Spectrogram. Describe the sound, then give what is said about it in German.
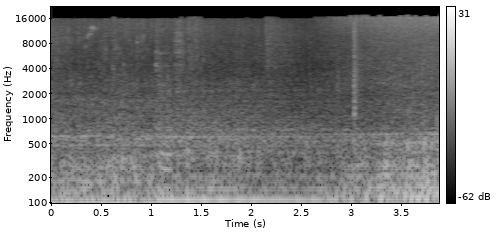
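Steady low rumble and wind buffeting as a sailing boat heads out of a bay on its first outing, continuous and even throughout. “Ja, und dann sind wir segeln gegangen. Endlich, zum ersten Mal auf unserem Boot. Also wir fahren jetzt aus der Bucht raus.”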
